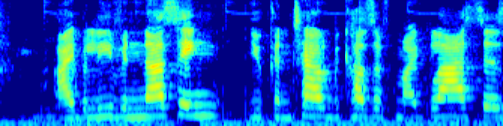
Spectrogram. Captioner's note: in a German accent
